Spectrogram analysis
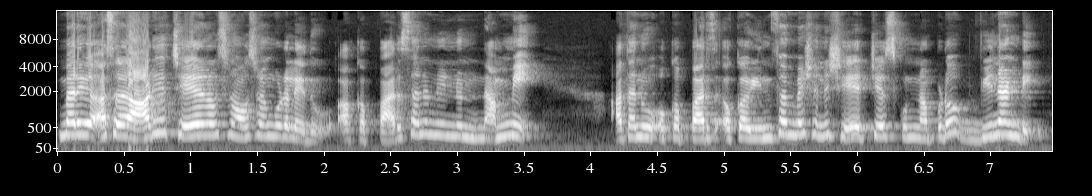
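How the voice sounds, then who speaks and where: A woman's voice: high-pitched, brisk. A woman, presenting an earnest explainer that advises the viewer and acts out what people say. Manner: earnest, advising, repeats phrases and acts out quoted speech. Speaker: news presenter. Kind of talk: explainer to camera on a legal topic.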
